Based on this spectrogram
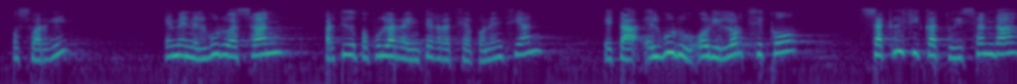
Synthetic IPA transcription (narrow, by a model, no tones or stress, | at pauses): o̞so̞aɾɣ̞i | e̞me̞ne̞lβuɾuasan | paɾt̪iðupo̞pularaint̪e̞ɣ̞ɾat͡seapo̞ne̞nt͡sian | e̞t̪aʔe̞lβuɾuʔo̞ɾilo̞ɾt͡se̞ko̞ | sakɾifikat̪uisand̪a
